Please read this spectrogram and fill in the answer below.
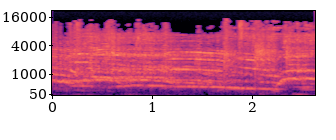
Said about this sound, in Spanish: Es el grito de Cristiano nada más llegar al vestuario. Se suceden las palmadas y los abrazos entre unos y otros. Acaba de entrar Carvajal gritando después de la victoria. El capitán Ramos abraza y palmotea a unos y a otros.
